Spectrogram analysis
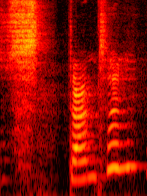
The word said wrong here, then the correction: Staunton: is that how you say it? – Staunton.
